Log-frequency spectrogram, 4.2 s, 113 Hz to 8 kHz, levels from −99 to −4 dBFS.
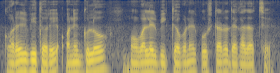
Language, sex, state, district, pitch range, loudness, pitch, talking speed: Bengali, male, West Bengal, Cooch Behar, 105-115 Hz, -17 LUFS, 105 Hz, 115 wpm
